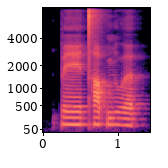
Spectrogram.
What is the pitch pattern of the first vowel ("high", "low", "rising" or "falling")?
low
